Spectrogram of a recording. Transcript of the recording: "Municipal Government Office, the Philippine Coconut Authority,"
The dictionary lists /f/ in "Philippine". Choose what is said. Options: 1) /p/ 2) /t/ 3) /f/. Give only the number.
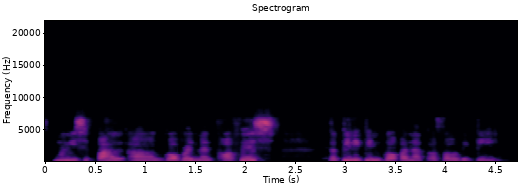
1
